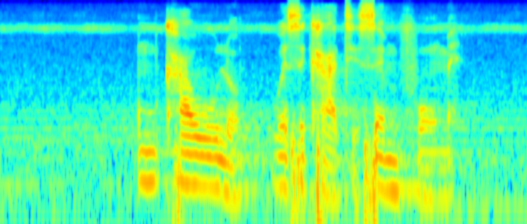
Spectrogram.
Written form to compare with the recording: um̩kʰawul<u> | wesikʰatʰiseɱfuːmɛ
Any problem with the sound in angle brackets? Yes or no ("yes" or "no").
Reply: yes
